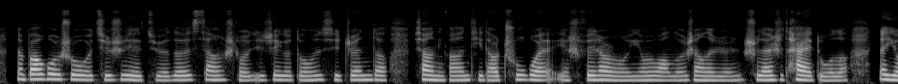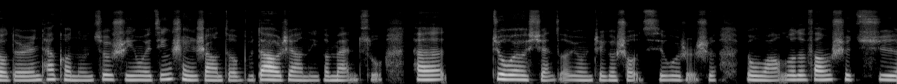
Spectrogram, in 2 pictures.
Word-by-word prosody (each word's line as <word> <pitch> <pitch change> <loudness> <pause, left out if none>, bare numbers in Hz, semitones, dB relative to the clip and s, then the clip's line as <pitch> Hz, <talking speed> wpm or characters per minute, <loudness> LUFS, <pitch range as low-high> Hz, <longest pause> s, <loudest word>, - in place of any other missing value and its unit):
那 245 - 0
包 235 0 +7
括 240 -1 +4
说 230 -1 +1
我 210 -1 0
其 205 0 -2
实 220 +2 -3
也 205 -2 +2
觉 195 -1 -5
得 205 +1 0
像 210 -1 -2
手 195 -2 -4
机 200 0 -6
这 210 +1 -2
个 205 -1 -1
东 200 +1 -2
西 215 0 -5
真 210 +1 0
的 210 -2 0 0.3
像 220 -2 +4
你 200 - -1
刚 195 0 -2
刚 200 +1 0
提 210 -1 -5
到 195 0 0
出 220 +2 -1
轨 205 -2 +2
也 195 - -5
是 - - -8
非 210 - +1
常 210 -1 +3
容 190 -1 -1
易， 190 - -3
因 195 - -2
为 195 - 0
网 190 -1 -1
络 190 +1 -3
上 200 -1 0
的 195 0 0
人 190 +1 -5
实 215 - -1
在 205 0 +4
是 215 - -4
太 215 -1 +5
多 185 -1 -4
了。 185 +1 -3 0.3
那 230 - +3
有 205 -3 +5
的 190 0 -3
人 190 +1 +1
他 230 +2 +1
可 225 -2 -1
能 195 0 -3
就 225 +3 0
是 215 -1 -3
因 205 0 +1
为 200 0 0
精 225 +4 -1
神 220 -5 0
上 195 -2 0
得 185 -1 -4
不 195 +1 -10
到 210 -1 +7
这 205 +1 -1
样 195 -1 -1
的 190 - -5
一 190 - -6
个 195 0 -4
满 195 +2 -2
足， 220 - -10 0.3
他 215 +1 +4 0.5
就 235 -3 +6
会 215 -1 +5
选 200 -2 -4
择 205 - -7
用 195 -1 -2
这 195 -1 -4
个 195 0 -1
手 190 -1 -4
机， 205 - -8
或 200 0 -1
者 195 - -7
是 205 -1 -6 0.3
用 205 -2 +2
网 190 0 -1
络 210 0 0
的 215 - +2
方 215 0 +3
式 225 -1 -2
去 210 0 -1
205 Hz, 300 characters per minute, -23 LUFS, 195-215 Hz, 0.5 s, 包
